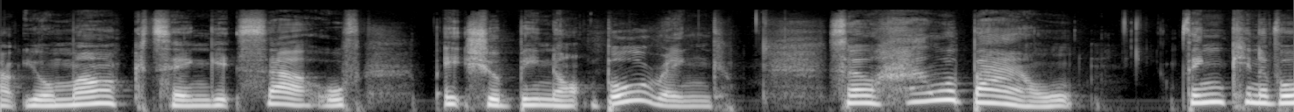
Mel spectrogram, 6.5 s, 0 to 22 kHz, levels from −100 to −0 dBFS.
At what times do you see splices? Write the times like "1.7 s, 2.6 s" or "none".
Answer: none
